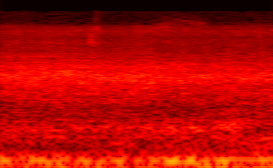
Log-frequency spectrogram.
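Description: Steady outdoor street background noise: a low rumble with a hiss over it, like traffic around an open-air ATM, with no distinct clicks or mechanical rhythm.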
